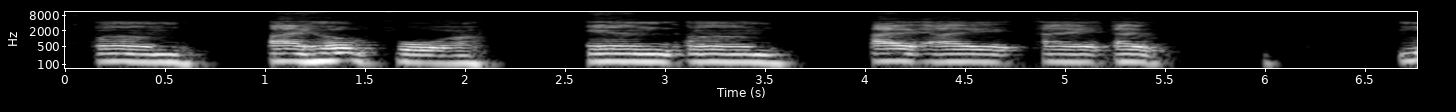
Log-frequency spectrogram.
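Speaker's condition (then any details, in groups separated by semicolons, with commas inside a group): Sporadic ALS; must speak slower and carefully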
